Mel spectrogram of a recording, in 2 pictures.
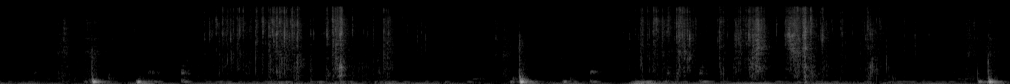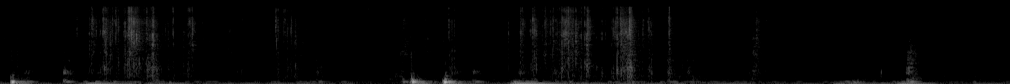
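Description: Cards tap and knock against a table.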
